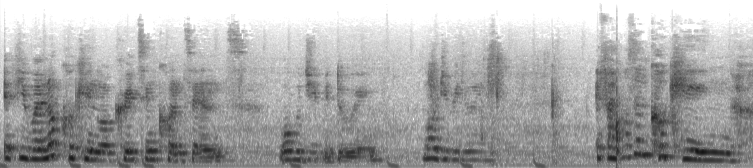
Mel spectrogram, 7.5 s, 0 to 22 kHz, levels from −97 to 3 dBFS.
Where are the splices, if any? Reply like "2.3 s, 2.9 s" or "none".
none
